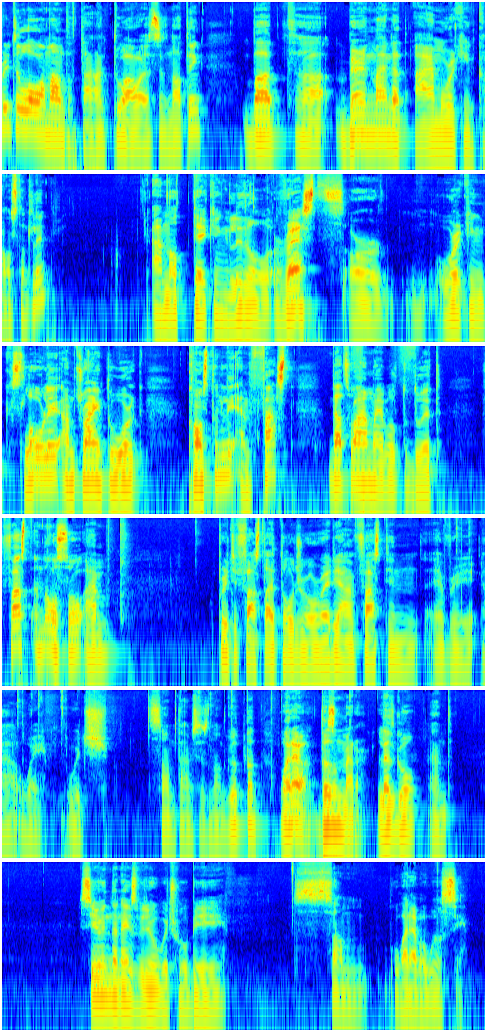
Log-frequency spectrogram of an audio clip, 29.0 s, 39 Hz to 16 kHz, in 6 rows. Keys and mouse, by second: 16.2 alt+middle click, 17.8-19.2 alt+middle drag, 19.4 alt+shift+middle click, 19.9-21.0 alt+middle drag, 21.1 ctrl+alt+middle click.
